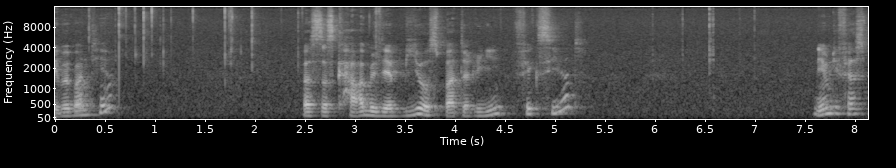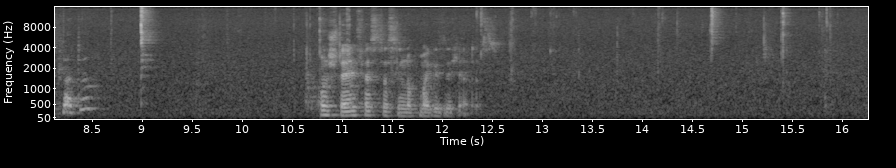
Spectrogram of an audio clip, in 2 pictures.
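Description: A small screwdriver clicks as it turns screws.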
